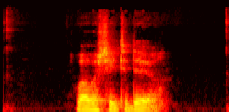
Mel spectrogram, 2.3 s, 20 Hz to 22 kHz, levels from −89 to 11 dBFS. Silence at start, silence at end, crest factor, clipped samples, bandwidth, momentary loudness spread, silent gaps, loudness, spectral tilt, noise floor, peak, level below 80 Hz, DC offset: 0.75 s; 0.65 s; 18 dB; under 0.1%; 15 kHz; 12 LU; none; -19 LUFS; -6 dB/octave; -69 dBFS; -4 dBFS; -54 dBFS; under 0.1%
